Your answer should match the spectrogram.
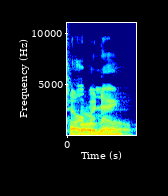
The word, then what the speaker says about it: Carboneau: little confused by it it's carbon now so I was right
